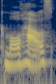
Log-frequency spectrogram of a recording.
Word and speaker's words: Mulhouse: Mulhouse, M-U-L-H-O-U-S-E. It looks like Mulhouse, but it's pronounced Mulhouse.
